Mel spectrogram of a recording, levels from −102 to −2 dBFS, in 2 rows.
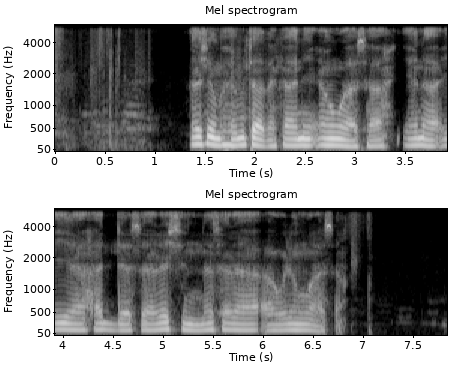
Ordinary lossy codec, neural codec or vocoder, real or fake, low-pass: none; none; real; 5.4 kHz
